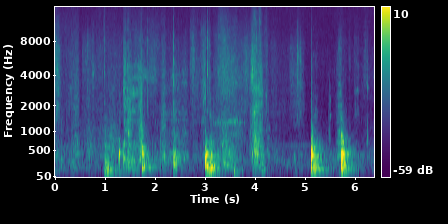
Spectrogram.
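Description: Heavy timber beam being shifted and set in place against an old oak beam: a series of dull wooden knocks and thunks, the sharpest two about five seconds in.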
